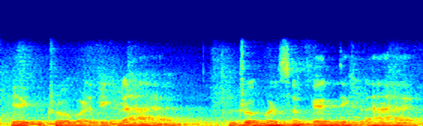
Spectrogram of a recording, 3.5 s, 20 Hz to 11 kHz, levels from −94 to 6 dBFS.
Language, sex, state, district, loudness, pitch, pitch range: Hindi, male, Bihar, Patna, -14 LUFS, 115 Hz, 110-115 Hz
